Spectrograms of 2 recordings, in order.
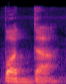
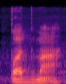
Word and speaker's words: পদ্মা: ঠিক এমন হয় না যেমন যদি আমরা বলি প দয় ময় আকার আমরা বলি পদ্মা এখানে দ টাকে দৃত্ত উচ্চারণ করা হচ্ছে কিন্তু এই প দয়ম আকার যদি কোন সংস্কৃত গ্রন্থে আমরা পাই তাহলে এর উচ্চারণ আমরা করব পদ্মা এ থেকে আমরা বুঝতে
